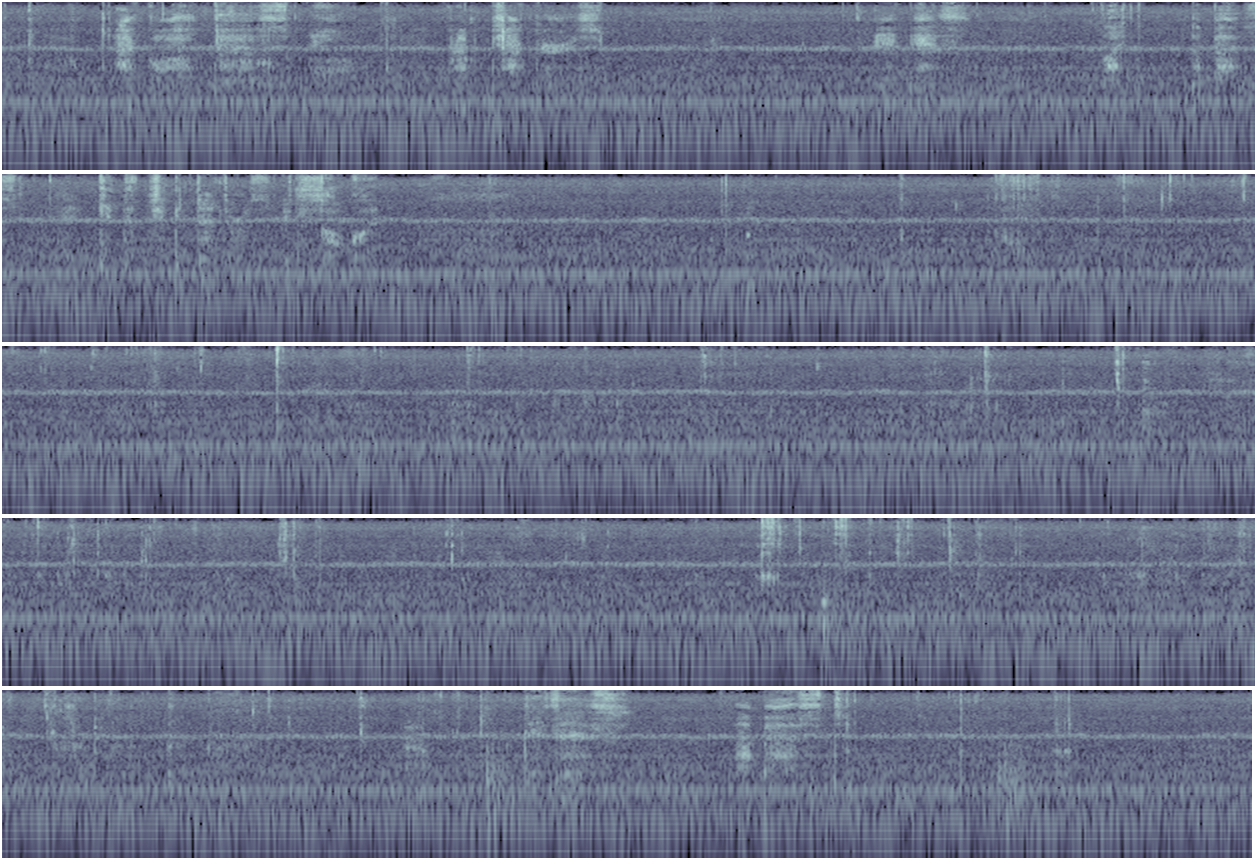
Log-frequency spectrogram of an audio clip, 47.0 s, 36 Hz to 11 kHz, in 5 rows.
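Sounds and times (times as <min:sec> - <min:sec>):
background hum: 0:00.0 - 0:46.9
chewing crunchy food: 0:16.0 - 0:41.7, 0:43.7 - 0:46.6.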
